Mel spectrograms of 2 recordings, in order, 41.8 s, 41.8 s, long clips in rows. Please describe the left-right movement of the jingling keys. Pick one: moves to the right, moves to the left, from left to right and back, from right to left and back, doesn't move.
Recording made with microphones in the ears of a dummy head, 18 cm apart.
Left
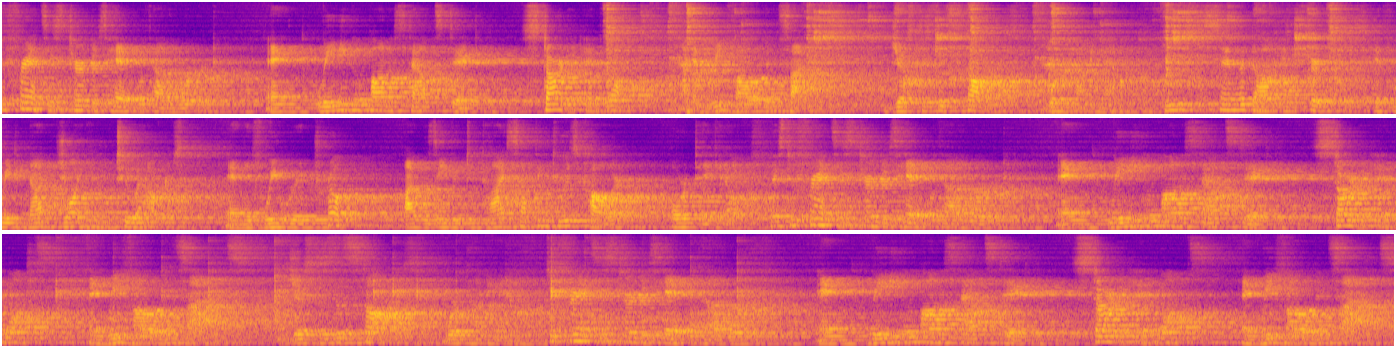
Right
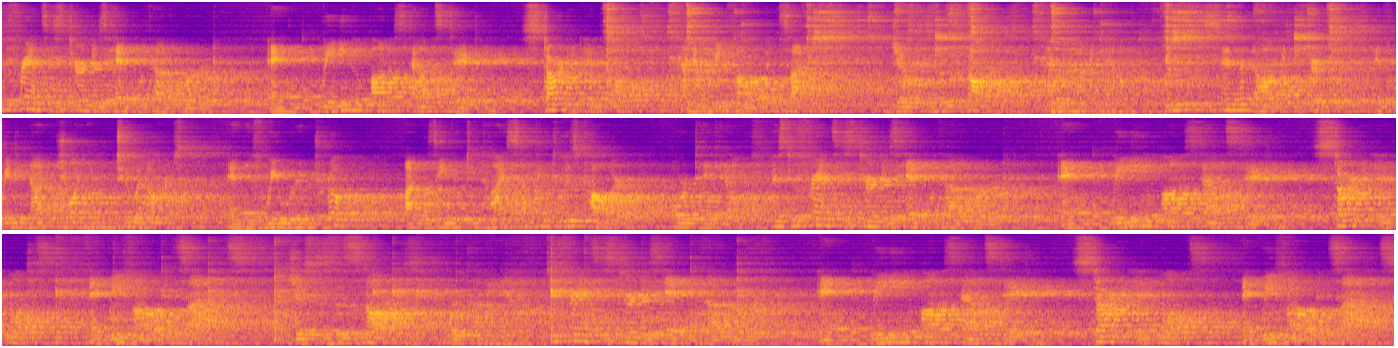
moves to the right.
